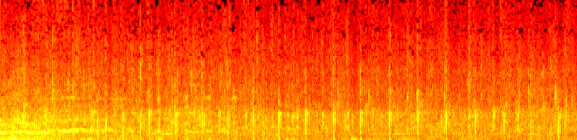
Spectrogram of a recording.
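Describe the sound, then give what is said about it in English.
A crowd applauds a governor's victory-night speech, steady dense clapping filling the whole clip at a fairly loud, even level with many overlapping hand claps and no clear pauses. “And so with that, give you all a round of applause.”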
